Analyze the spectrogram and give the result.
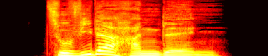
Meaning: to contravene (to act contrary to an order; to fail to conform to a regulation or obligation)
- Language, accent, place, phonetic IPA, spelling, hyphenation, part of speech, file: German, Germany, Berlin, [t͡suˈviːdɐˌhandl̩n], zuwiderhandeln, zu‧wi‧der‧han‧deln, verb, De-zuwiderhandeln.ogg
